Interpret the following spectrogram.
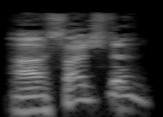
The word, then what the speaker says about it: Sajidah: Sajda, do I get that pronounced right?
